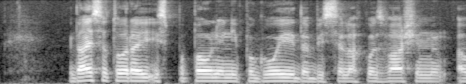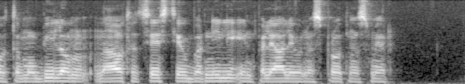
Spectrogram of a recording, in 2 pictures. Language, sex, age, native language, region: Slovenian, male, 18-29, Slovenian, Central Slovenia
